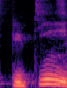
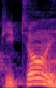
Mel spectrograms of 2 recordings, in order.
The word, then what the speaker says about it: poutine: or pu or Putin unbelievable it's ptin see what the pronunciation is no puton is ptin not puton puton is a swear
